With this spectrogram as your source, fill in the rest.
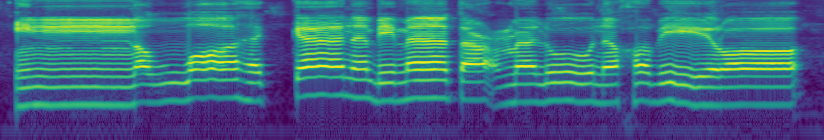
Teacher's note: اللہ کا لام پر پڑھا جائے گا کیونکہ پچھلے حرف کے اوپر زبر ہے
